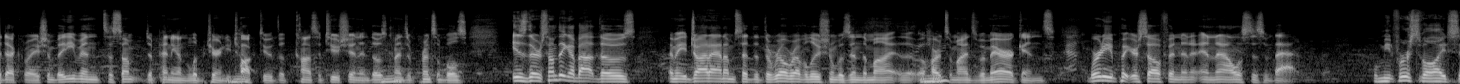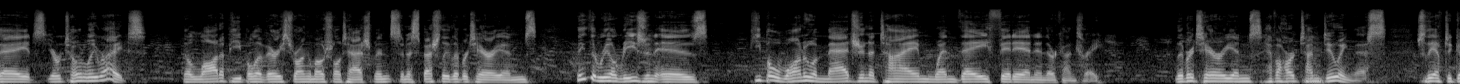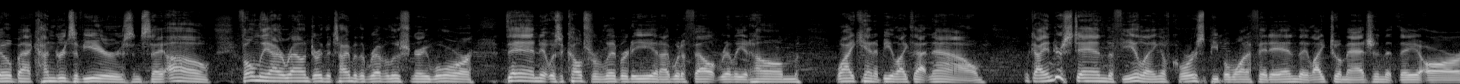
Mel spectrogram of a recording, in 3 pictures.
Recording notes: This episode was recorded at FreedomFest 2023 in Memphis, TN.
